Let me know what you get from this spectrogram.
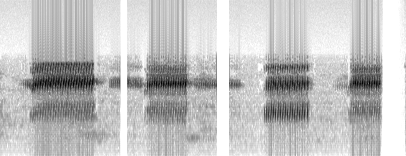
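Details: Frogs at night by added lights that attract insects as food, giving harsh pulsed trills. Four loud bursts of under a second to over a second alternate with thinner, quieter trills and a couple of sharp clicks.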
